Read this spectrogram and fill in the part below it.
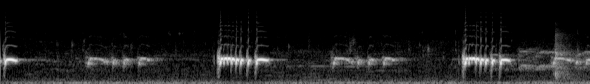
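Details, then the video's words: Local Muria zebra dove singing continuously as a lure for unwilling birds. Loud stuttered coo phrases alternate with quieter echoing ones about once a second. A harsh noisy burst is heard at the close. "Perkutut lokal Muria gacor pancingan setiap waktu perkutut malas bunyi"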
